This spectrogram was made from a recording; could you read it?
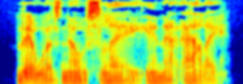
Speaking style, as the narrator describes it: said softly

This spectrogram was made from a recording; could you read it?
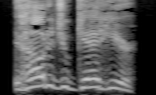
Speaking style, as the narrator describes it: I cried, finding my voice

